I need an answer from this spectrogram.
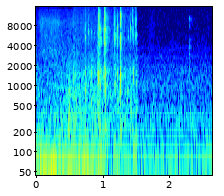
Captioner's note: typing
